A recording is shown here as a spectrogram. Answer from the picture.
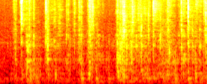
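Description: Faint crinkling and light ticks of origami paper being pressed and creased under fingertips as a square flap is folded into a diamond.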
